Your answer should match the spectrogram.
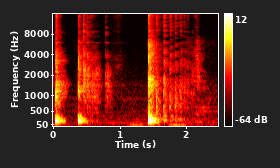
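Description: Small mallet hitting a ping-pong ball on a hard floor: a few sharp knocks, the loudest about one and a half seconds in.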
